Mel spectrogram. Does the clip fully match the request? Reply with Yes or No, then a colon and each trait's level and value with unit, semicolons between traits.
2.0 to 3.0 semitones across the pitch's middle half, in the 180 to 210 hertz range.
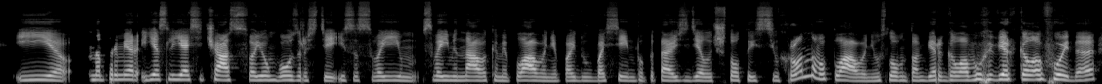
Yes: average, 2.7 semitones; high, 190 Hz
